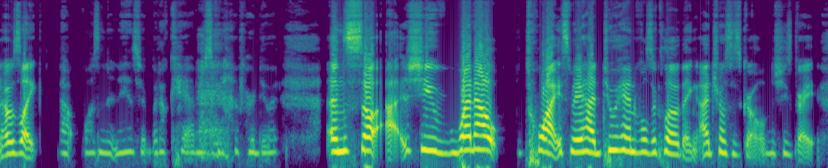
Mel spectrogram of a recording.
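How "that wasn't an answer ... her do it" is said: quick, very quiet grumble; muttered retold aside. Worker unsatisfied by manager's answer, muttered aside. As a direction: grumble it under your breath, much softer.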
